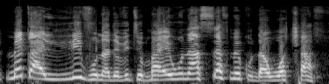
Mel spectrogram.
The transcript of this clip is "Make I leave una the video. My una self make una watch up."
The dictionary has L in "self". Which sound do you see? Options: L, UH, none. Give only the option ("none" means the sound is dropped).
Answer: none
